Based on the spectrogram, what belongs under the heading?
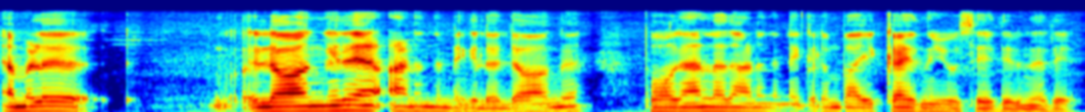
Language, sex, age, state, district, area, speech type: Malayalam, male, 18-30, Kerala, Kozhikode, rural, spontaneous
